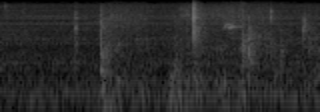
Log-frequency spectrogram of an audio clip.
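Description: A few faint, sharp clicks and taps, about four of them scattered over quiet room tone.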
